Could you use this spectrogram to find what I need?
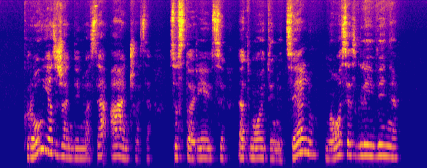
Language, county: Lithuanian, Panevėžys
